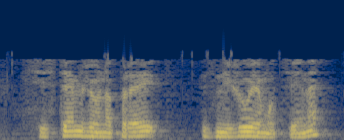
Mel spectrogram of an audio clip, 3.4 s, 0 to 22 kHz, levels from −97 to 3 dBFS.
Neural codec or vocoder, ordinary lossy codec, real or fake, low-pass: none; AAC, 16 kbps; real; 10.8 kHz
